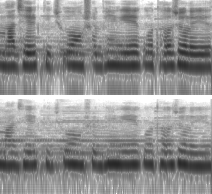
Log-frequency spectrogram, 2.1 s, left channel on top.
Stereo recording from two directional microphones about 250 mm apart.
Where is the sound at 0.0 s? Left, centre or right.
Left.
